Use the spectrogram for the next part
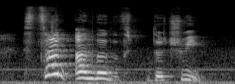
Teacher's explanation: The pitch of your voice doesn't need to rise. It should rather drop. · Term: falling tone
